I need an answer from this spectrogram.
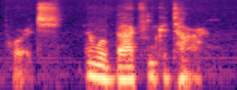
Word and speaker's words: Qatar: But anyways, that's so anyhow, it was a great time in Qatar. Remember, he said Qatar. Mm-hmm. Qatar.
